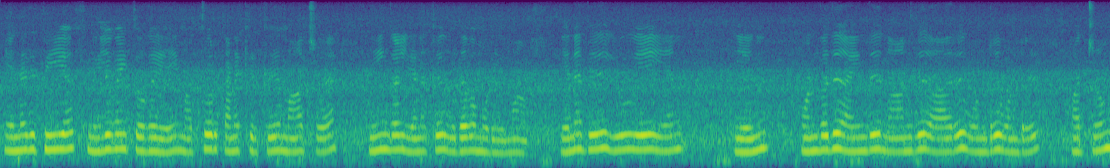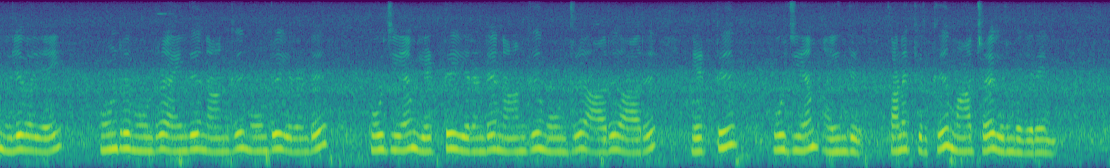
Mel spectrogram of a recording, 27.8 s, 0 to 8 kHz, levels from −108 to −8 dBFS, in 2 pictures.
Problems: constant background noise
